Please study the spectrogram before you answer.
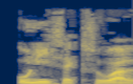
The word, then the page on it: unisexual: espagnol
